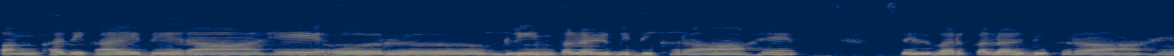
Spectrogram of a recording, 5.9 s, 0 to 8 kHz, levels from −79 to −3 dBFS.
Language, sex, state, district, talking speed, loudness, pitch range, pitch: Hindi, female, Uttar Pradesh, Etah, 175 wpm, -25 LUFS, 210-225 Hz, 220 Hz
